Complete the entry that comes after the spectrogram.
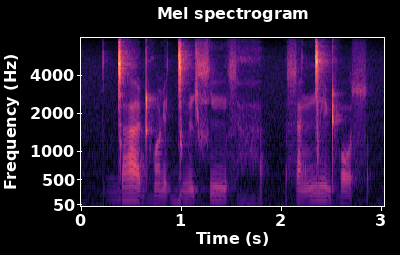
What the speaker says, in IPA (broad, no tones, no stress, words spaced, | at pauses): ɡ͡ǀaɖʱɔ̃ ɽɪɡ͡ǀĩɭɕĩɬa̤ | ɬaŋ͡ǀĩɖʱɔɬ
